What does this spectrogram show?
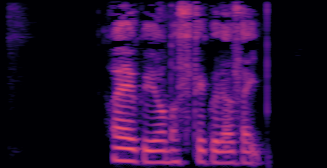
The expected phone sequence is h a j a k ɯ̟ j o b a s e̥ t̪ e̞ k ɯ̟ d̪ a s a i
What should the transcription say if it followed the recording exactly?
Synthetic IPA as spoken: h a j a k ɯ̟ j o m a s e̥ t̪ e̞ k ɯ̟ d̪ a s a i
